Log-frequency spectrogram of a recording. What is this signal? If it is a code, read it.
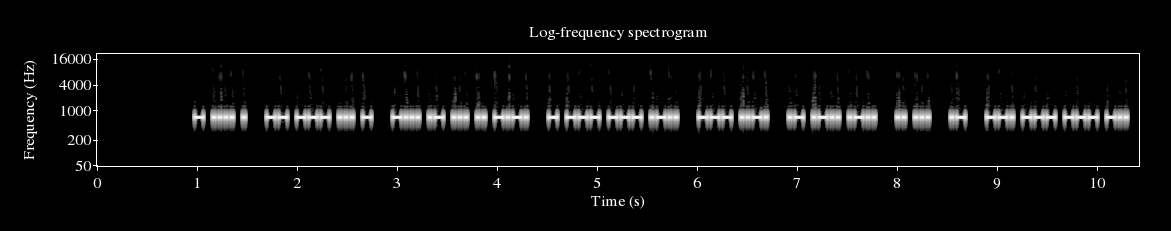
Morse code, heard as a keyed tone, about 40 wpm, 700 Hz. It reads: THE MOST BASIC TOOL OF ALL IS A GOOD
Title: Sentences from Top 1000 Words - Review Part 6 - 40wpm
